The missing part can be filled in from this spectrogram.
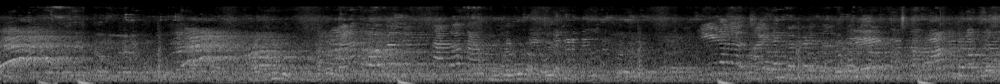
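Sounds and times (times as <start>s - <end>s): child shouting: 0.0s - 0.8s
children playing: 0.0s - 10.0s.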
